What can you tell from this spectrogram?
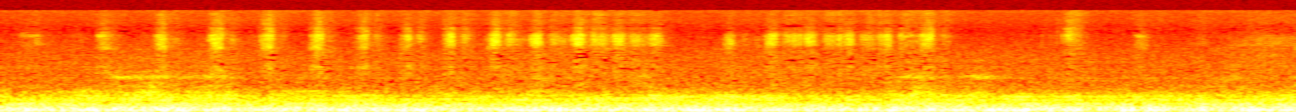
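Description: Faint scratching of a fine paintbrush dabbing and stroking paint onto paper: a quick, irregular run of soft strokes that stops about a second before the end.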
